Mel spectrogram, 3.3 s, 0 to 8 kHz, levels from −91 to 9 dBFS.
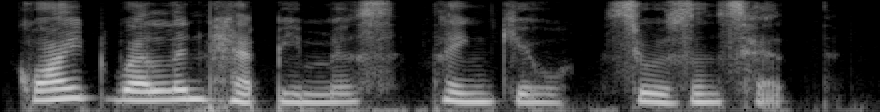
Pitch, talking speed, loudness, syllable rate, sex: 200 Hz, 165 wpm, -20 LUFS, 4.5 syllables/s, female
